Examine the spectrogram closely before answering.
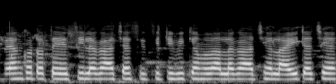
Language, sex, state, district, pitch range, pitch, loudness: Bengali, female, West Bengal, Malda, 250-260 Hz, 255 Hz, -13 LUFS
